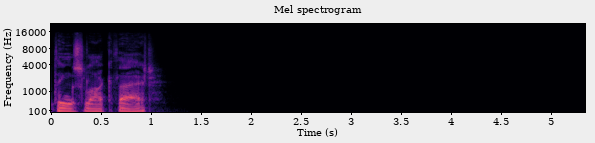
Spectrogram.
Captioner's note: silence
